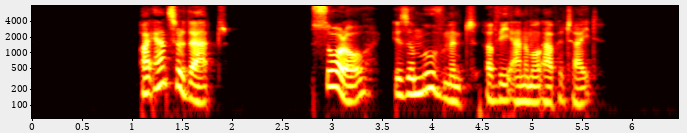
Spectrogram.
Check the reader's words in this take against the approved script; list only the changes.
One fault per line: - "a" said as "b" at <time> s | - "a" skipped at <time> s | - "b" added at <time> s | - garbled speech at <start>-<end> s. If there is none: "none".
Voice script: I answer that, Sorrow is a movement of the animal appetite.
none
